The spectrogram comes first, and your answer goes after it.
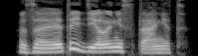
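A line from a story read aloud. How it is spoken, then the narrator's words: Snort. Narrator (Russian): хмыкнул отец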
